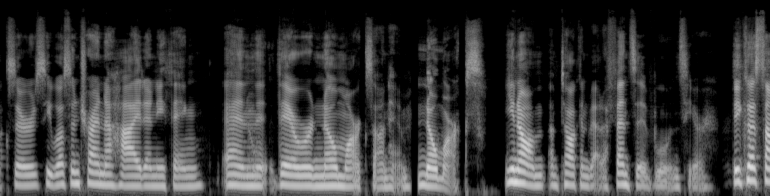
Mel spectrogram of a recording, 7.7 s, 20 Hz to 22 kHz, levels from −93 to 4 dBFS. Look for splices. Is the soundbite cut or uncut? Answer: uncut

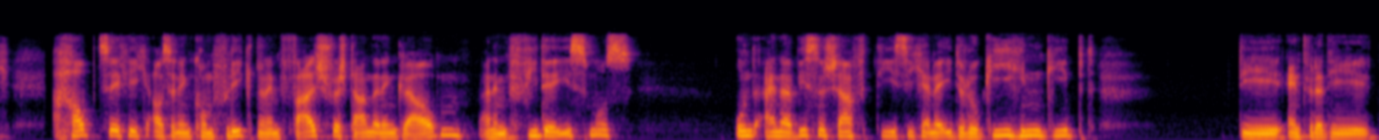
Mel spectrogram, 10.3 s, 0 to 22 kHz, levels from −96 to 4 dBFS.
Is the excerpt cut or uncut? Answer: cut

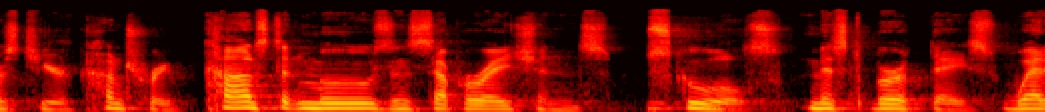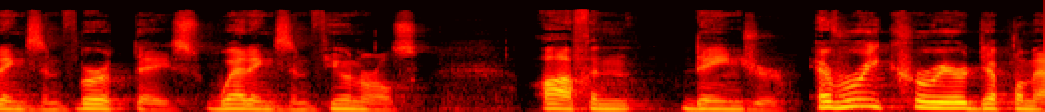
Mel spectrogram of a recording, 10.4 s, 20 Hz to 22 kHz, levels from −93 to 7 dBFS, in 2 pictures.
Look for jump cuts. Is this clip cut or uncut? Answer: cut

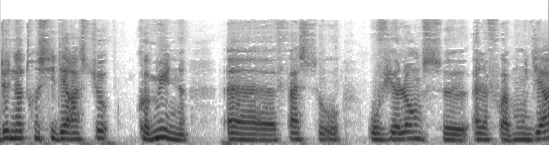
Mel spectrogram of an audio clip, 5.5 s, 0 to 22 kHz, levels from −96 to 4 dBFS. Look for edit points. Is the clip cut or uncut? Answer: uncut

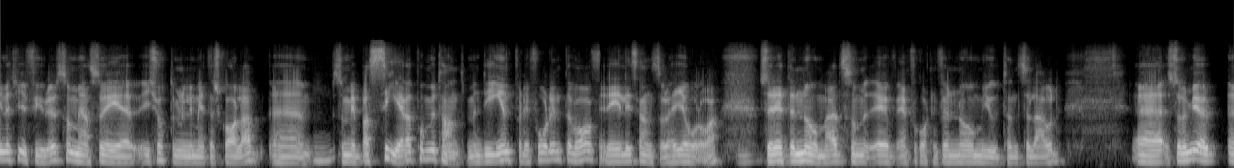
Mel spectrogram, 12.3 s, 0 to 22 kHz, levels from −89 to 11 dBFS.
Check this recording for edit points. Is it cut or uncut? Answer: cut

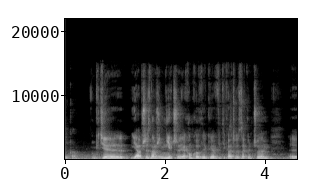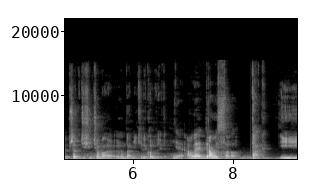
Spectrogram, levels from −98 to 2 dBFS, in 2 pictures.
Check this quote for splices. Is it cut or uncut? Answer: cut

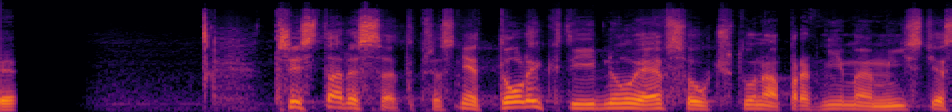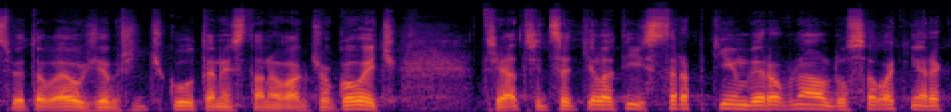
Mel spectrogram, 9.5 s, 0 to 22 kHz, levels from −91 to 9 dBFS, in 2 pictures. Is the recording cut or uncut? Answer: uncut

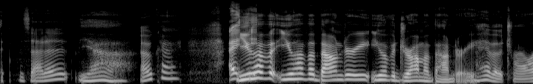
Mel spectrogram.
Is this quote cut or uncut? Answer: uncut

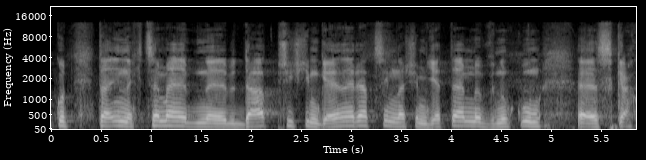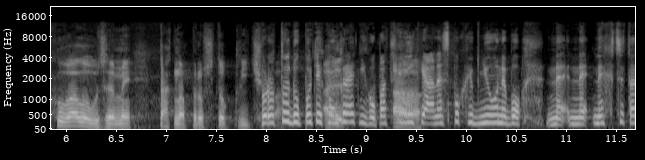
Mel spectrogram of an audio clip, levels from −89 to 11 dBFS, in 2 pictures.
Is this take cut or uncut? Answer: cut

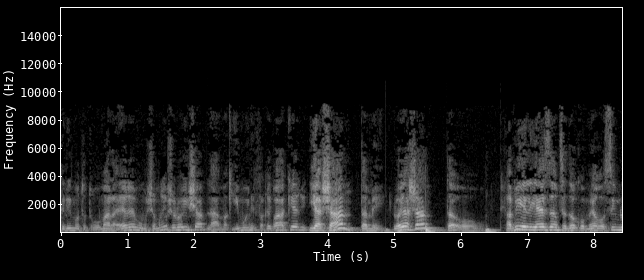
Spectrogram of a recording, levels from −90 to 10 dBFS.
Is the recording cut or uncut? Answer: cut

